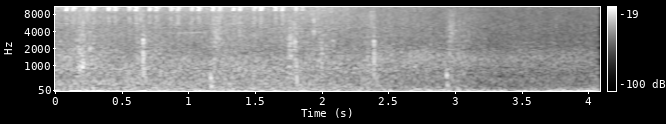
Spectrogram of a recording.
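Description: Footsteps thud slowly on hollow wooden boards.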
